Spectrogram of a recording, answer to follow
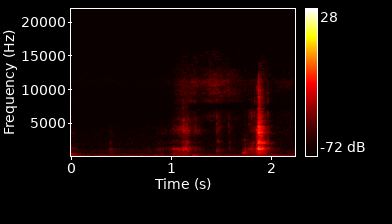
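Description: Near silence, with a few faint short rustles and one brief, louder rustle near the end: a hand brushing along a glass fluorescent lamp tube to give it enough grounding to strike.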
